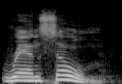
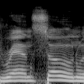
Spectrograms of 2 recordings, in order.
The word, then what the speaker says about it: Ransone: It's Ransone with an N, not Ransom.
